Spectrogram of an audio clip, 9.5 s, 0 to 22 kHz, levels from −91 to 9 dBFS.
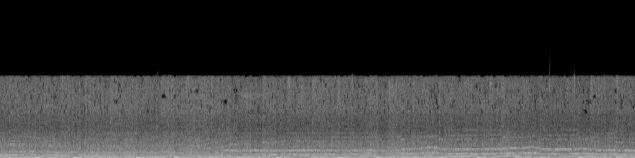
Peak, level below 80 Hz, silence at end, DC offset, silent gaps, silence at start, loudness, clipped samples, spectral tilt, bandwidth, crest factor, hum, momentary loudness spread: -10 dBFS; -28 dBFS; 0 s; under 0.1%; none; 0 s; -25 LUFS; under 0.1%; -5 dB/octave; 11.5 kHz; 14 dB; none; 2 LU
